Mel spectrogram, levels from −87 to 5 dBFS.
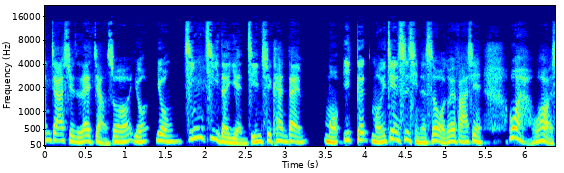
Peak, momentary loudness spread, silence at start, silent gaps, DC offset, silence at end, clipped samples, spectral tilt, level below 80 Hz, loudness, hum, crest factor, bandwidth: -14 dBFS; 4 LU; 0 s; 3.33-3.37 s; under 0.1%; 0 s; under 0.1%; -4.5 dB/octave; -70 dBFS; -29 LUFS; none; 14 dB; 14.5 kHz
